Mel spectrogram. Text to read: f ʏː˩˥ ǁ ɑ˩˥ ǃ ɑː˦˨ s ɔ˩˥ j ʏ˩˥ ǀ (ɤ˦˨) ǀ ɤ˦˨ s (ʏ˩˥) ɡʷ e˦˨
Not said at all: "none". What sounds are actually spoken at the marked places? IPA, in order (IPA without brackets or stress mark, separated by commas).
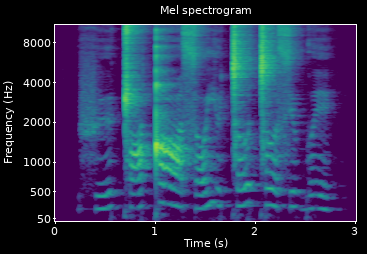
ɤ˧˥˧, ʏ˦˨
